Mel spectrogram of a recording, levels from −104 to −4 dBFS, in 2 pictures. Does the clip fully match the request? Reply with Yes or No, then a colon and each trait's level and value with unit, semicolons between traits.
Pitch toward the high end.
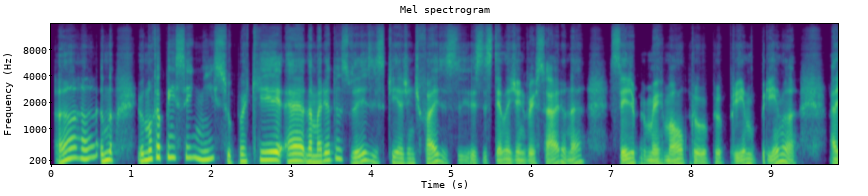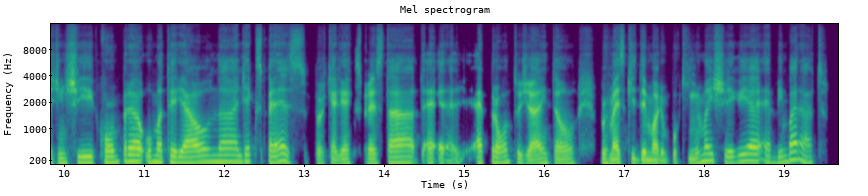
No: medium, 140 Hz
